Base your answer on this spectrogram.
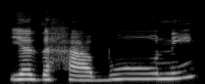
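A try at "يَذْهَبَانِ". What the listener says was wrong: Bukan, bukan. Nah, jadi kalau ini harus dikembalikan lagi fathanya. Yadhabani. Kembali ke fathah.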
